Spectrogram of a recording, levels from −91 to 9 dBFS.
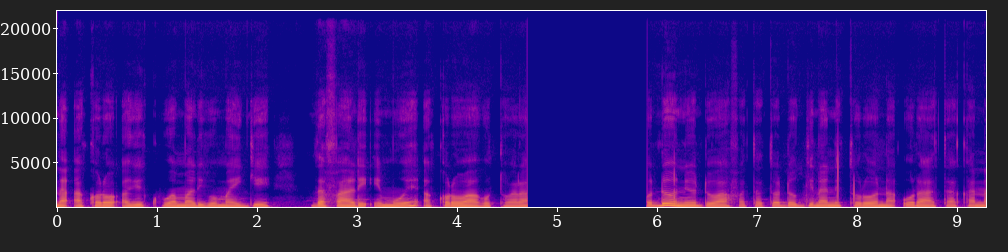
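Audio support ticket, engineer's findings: Audio dropout to silence: speech cuts off abruptly at 4.70 s. Dead silence with no room tone until 5.90 s, so 1.2 s of speech lost. Likely input device disconnect or link failure upstream, with recorder/encoder writing silence through the gap.

Loud pop, 6.17–6.19 s: single sharp pop, about 10 dB above speech, speech continuing underneath. Likely voltage transient from connector, switch or static, shaped by downstream circuitry.

Loud pop, 7.81–7.99 s: double pop right after "nginya nĩ", peaking about 15 dB over speech. Two transients in quick succession, likely plug or driver glitch. Speech carries on beneath.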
